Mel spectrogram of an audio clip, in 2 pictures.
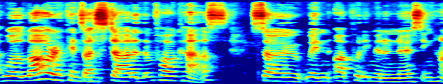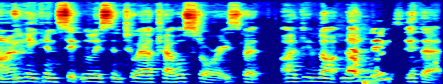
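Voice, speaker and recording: A woman's medium-pitched voice with an Australian accent, at a moderate pace, with ordinary pitch variation. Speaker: travel podcaster, retiree. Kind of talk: casual interview chat.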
